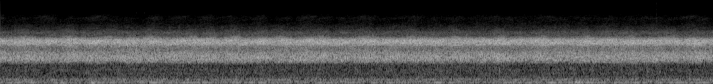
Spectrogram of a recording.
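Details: Night chorus of many frogs in a flooded Japanese rice field awaiting planting, full moon overhead: continuous massed croaking blended into a thick, even drone that holds level for the whole stretch, with faint low rumble beneath.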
